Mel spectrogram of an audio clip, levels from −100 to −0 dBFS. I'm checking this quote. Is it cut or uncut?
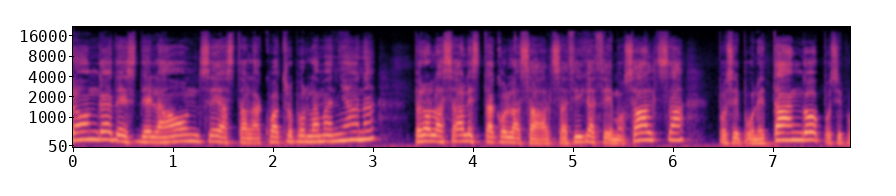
cut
